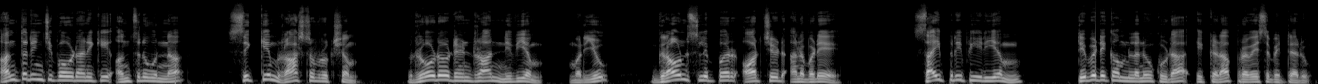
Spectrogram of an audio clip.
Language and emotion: Telugu, neutral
